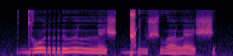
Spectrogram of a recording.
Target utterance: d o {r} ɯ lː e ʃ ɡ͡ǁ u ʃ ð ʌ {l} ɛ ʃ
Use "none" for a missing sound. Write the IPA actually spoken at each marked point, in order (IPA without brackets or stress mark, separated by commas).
r, l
